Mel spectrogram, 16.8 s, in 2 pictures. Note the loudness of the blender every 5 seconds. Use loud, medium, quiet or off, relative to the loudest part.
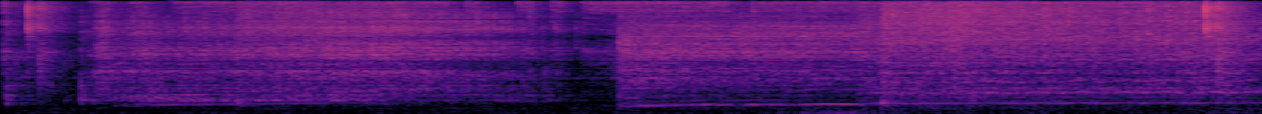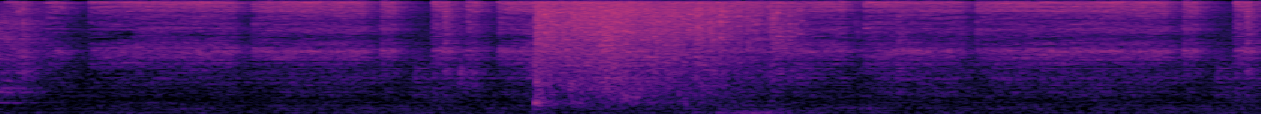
loud, loud, off, off.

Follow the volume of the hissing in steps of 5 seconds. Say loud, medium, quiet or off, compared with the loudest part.
medium, loud, loud, loud.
